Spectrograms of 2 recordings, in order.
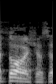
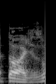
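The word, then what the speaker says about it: Dojs: É Doujas que fala? Como que pronuncia? Eu não sei. D-O-J-S. É, ah, então é do. É, Dojas. É Dojas, é Dojas.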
